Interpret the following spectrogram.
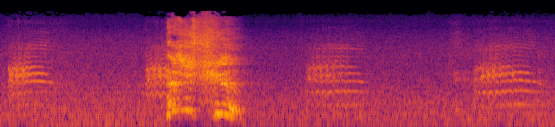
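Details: Domestic cat meowing in reaction to a person's sneeze: three harmonic, mid-pitched meows spaced about two seconds apart, with a loud human sneeze between the first and second.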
